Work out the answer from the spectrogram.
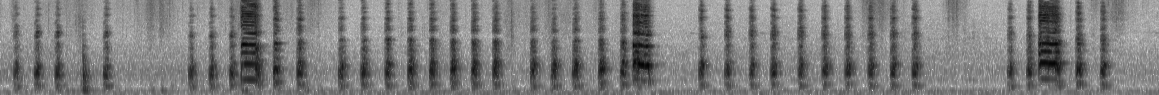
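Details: Egg song from two six-month-old hens before laying: long runs of rapid, regular clucks with three loud raspy squawks spaced through the sequence.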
